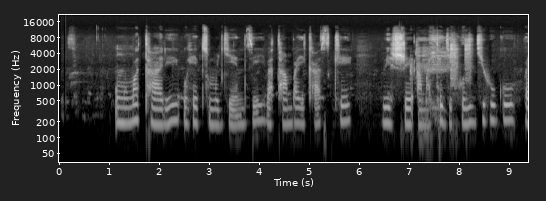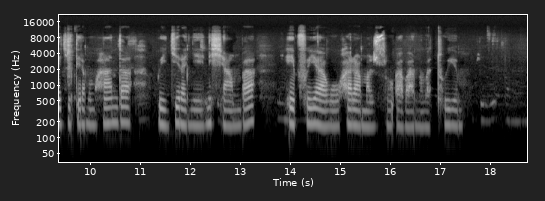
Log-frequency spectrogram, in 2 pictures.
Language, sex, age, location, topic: Kinyarwanda, female, 18-24, Nyagatare, government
